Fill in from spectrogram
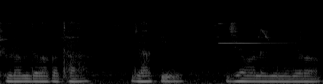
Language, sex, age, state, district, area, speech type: Odia, male, 18-30, Odisha, Subarnapur, urban, spontaneous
